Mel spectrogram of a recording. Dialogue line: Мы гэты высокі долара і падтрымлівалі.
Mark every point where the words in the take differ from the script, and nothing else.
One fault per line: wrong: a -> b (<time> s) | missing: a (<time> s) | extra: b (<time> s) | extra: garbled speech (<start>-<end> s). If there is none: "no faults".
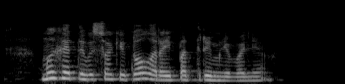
no faults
